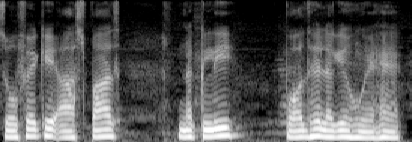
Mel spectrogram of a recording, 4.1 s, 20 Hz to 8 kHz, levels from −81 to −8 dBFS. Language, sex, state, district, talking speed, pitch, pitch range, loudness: Hindi, male, Uttar Pradesh, Lalitpur, 115 wpm, 140 Hz, 130-150 Hz, -12 LUFS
